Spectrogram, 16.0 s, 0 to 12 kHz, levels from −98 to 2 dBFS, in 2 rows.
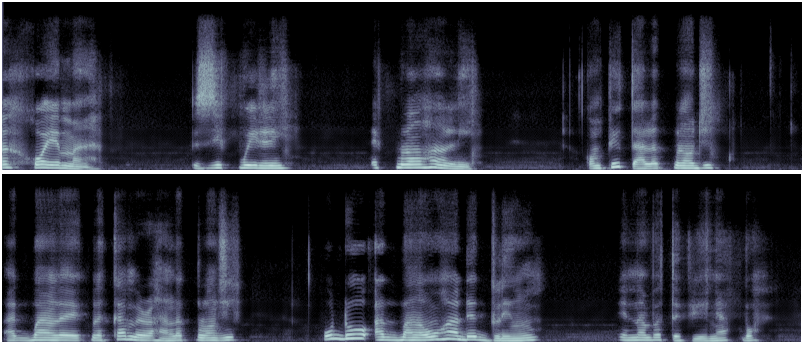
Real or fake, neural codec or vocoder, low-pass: fake; codec, 24 kHz, 1.2 kbps, DualCodec; 10.8 kHz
